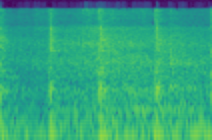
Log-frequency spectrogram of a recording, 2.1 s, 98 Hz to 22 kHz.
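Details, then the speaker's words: 2015+ Ford Ka 1.0/1.5, front wheel kicked with the car stationary: four hollow rattling knocks. It is not the hubcap or the caliper but play in the shock absorber rod, a factory defect. "você vai ver que você vai chutar e vai persistir isso aqui é folga de haste do amortecedor"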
